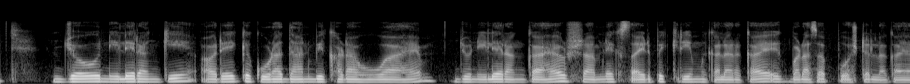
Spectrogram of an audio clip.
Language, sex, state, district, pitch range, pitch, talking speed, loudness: Hindi, male, Chhattisgarh, Rajnandgaon, 115-130 Hz, 120 Hz, 210 wpm, -17 LUFS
